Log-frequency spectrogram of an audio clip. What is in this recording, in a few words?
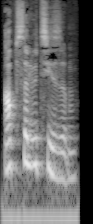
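"absolyutizm", Azerbaijani; Orfoqrafiya Lüğəti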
